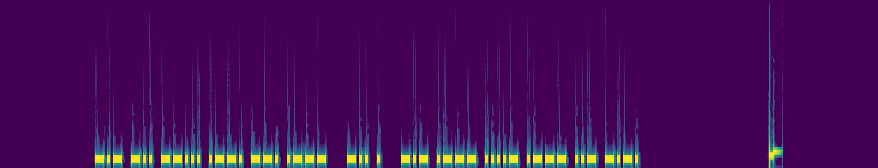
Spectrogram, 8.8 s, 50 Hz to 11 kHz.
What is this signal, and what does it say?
Morse code, heard as a keyed tone, about 40 wpm, 700 Hz. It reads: KD7PGJ DE KJ4JUC
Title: USA Callsign DE Callsign 40wpm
